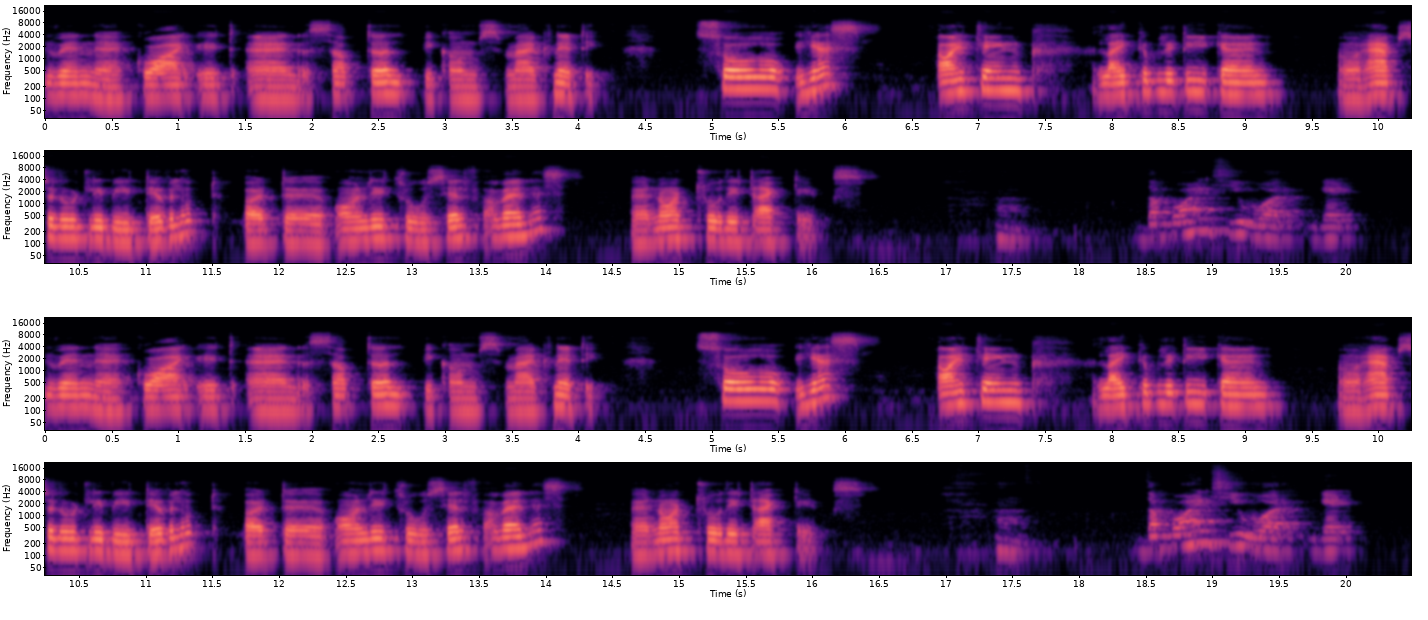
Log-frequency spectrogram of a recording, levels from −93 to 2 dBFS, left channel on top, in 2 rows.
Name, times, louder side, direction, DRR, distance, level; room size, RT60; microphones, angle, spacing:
voice 1, 0.0-4.0 4.9-6.1 6.7-7.6 7.9-9.2 9.7-11.4 11.7-14.1 14.6-16.4, left 1 dB, 5° left, 0.4 m, -29 dB
voice 2, 17.1-17.6 18.4-20.0, right 4 dB, 80° right, 0.9 m, -43 dB
7.8 x 4.7 x 3.4 m
head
